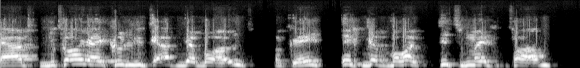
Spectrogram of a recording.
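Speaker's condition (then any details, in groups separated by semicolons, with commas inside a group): Cerebral palsy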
